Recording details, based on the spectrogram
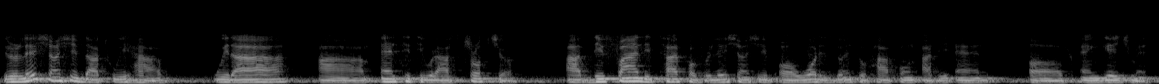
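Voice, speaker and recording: A man's voice: on the low side, moderate pace, narrow, tinny audio. A middle-aged man from Nigeria, giving an academic lecture and posing rhetorical questions as a guest lecturer. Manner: reflective, asks rhetorical questions.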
